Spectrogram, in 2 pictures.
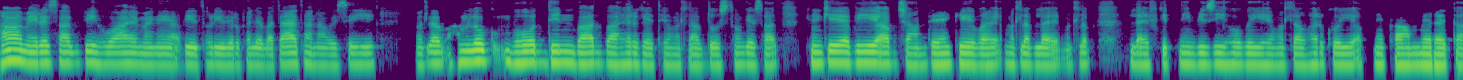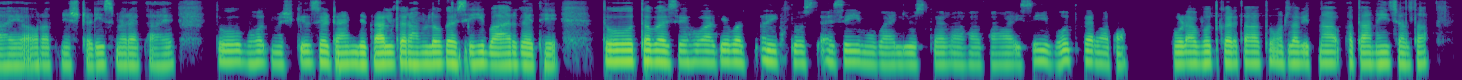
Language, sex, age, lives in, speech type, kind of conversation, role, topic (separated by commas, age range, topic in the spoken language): Hindi, male, 20-24, India, conversation, unstructured, none, क्या आपको लगता है कि मोबाइल फ़ोन हमारी बातचीत को खराब कर रहे हैं?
